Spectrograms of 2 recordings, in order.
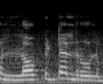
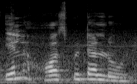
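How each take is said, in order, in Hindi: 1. यह नाम बिना 's' ध्वनि के बोला जाता है। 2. यह नाम 's' ध्वनि के साथ बोला जाता है।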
